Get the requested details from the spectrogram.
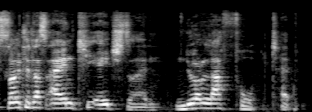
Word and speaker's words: Nyarlathotep: Nyarlathotep. – Spricht man den so? – Nyarlathotep.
